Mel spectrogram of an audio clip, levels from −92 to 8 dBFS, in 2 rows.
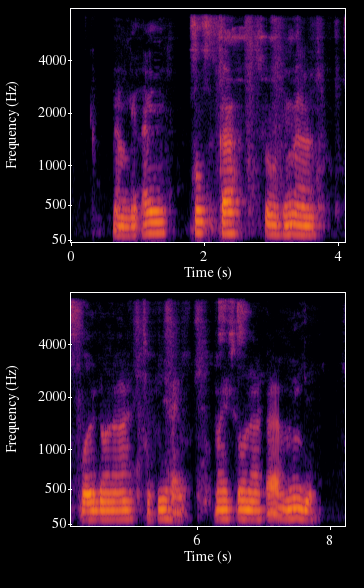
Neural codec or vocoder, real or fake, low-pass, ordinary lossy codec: codec, 44.1 kHz, 7.8 kbps, Pupu-Codec; fake; 7.2 kHz; AAC, 48 kbps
